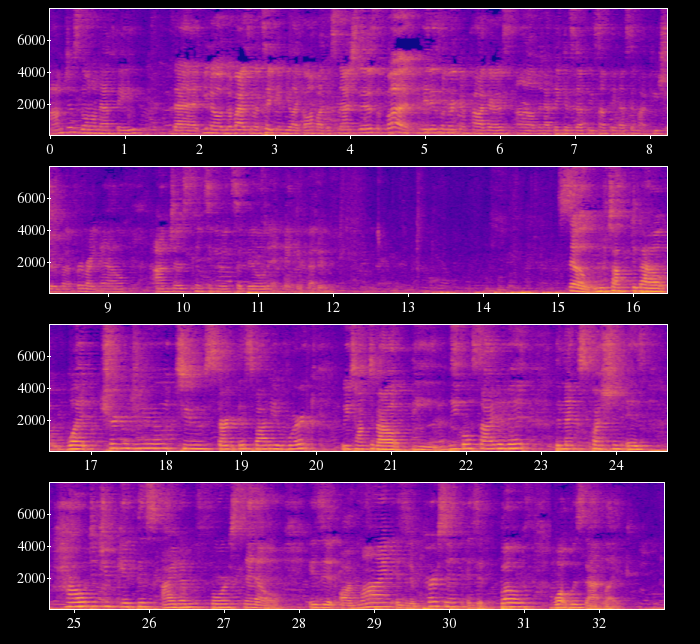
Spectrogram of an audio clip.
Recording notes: LIVE from the Houston Hotties Social Hour Panel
